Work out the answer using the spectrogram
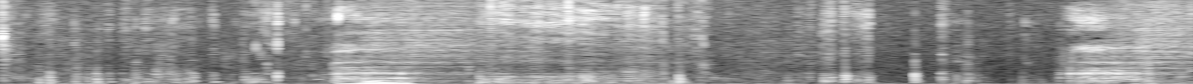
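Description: Mouth sounds of chewing a cream-filled pastry tube: wet smacks and small clicks, with light tapping and rustling as paper coffee cups are handled. A short voiced sound about two seconds in.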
